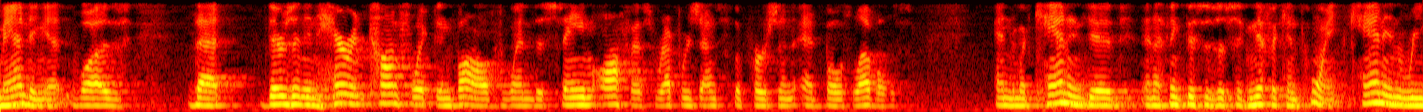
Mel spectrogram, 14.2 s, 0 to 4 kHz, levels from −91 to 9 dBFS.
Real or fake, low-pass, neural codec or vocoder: fake; 3.6 kHz; autoencoder, 48 kHz, 128 numbers a frame, DAC-VAE, trained on Japanese speech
